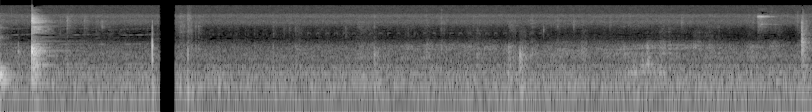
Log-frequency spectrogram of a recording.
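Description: Faint scraping and a few soft clicks of a table knife scoring a thin sheet of garlic scape butter on wax paper over a metal cookie sheet. The clearest click comes near the end.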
